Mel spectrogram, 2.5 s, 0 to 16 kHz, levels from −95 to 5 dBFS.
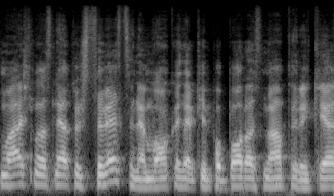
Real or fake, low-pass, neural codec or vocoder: fake; 14.4 kHz; codec, 44.1 kHz, 2.6 kbps, SNAC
